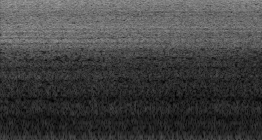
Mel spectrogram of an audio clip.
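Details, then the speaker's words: Sprinkler zone blowout with compressed air through the timer zone, no manifold found: steady loud air hiss with rough sputtering edge; first and second heads empty, the farthest third head still holds water. "you see number one and number two already stopped empty but number third still has the other water"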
